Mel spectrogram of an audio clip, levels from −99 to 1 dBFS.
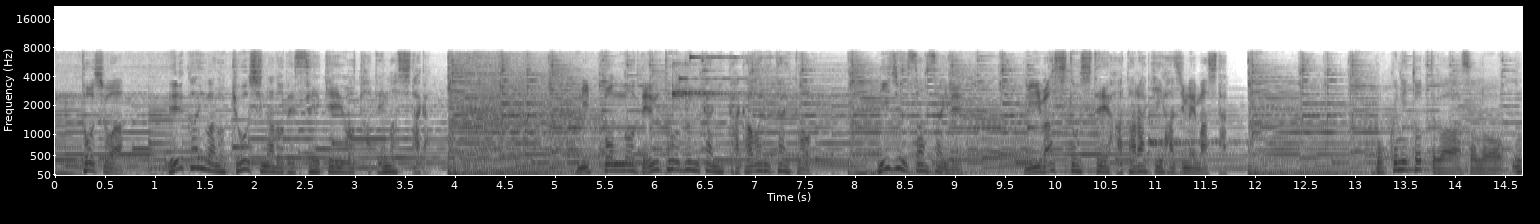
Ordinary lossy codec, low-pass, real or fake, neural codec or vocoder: none; 7.2 kHz; real; none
